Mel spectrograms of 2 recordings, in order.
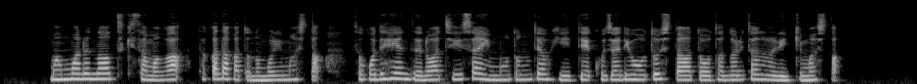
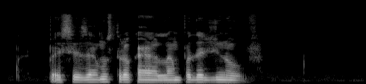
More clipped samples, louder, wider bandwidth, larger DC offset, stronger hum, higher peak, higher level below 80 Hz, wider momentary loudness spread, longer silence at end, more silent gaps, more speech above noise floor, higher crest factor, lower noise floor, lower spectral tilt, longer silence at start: neither; first, -22 LUFS vs -25 LUFS; about the same, 11.5 kHz vs 11 kHz; neither; neither; first, -4 dBFS vs -8 dBFS; first, -60 dBFS vs -68 dBFS; about the same, 7 LU vs 6 LU; second, 0.8 s vs 1.1 s; neither; about the same, 45 dB vs 45 dB; about the same, 18 dB vs 18 dB; about the same, -66 dBFS vs -69 dBFS; about the same, -5 dB/octave vs -6 dB/octave; about the same, 0.5 s vs 0.5 s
